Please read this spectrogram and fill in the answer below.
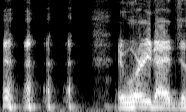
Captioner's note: laughs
